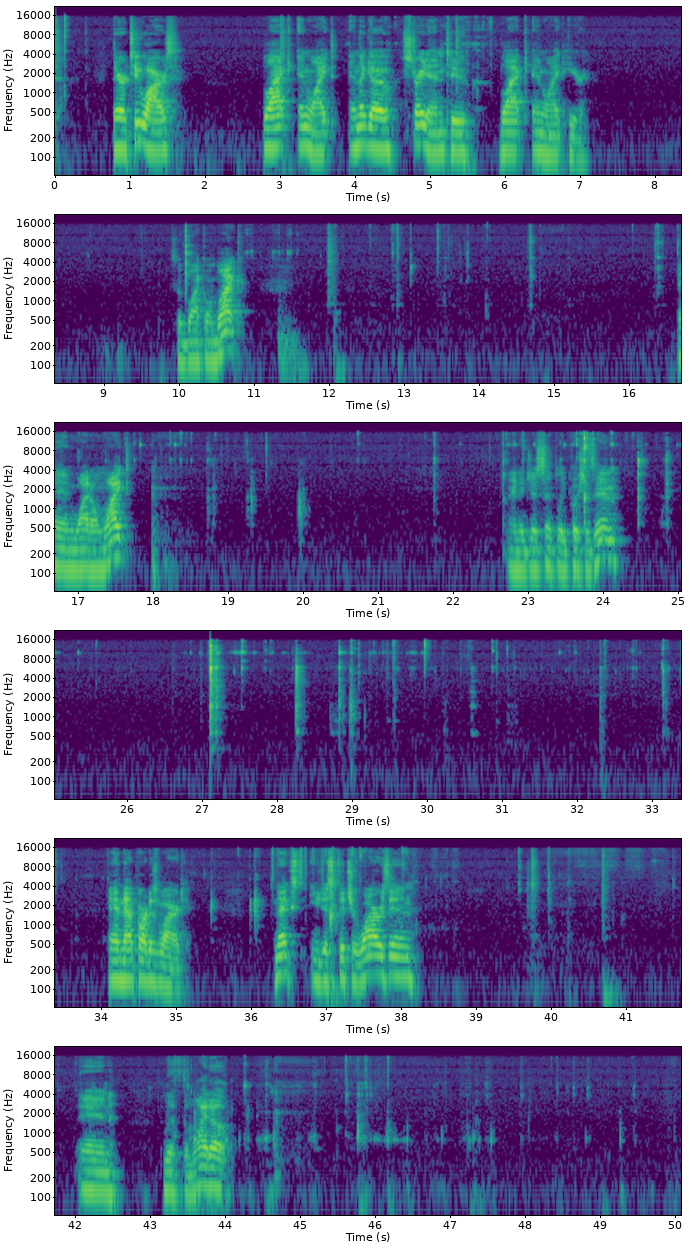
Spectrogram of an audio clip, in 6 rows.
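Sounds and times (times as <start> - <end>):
handling clicks and rustles: 2.8 - 6.5, 8.7 - 50.0
small metallic clinks: 3.8 - 6.0, 9.5 - 15.2, 16.0 - 16.9, 17.6 - 34.2, 34.9 - 40.4, 41.4 - 50.0.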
